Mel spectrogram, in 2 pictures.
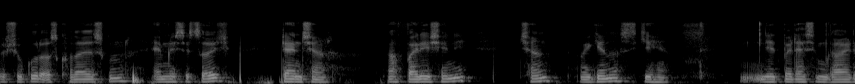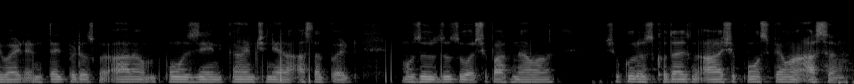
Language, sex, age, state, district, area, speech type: Kashmiri, male, 45-60, Jammu and Kashmir, Bandipora, rural, spontaneous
